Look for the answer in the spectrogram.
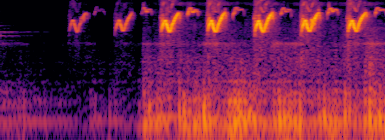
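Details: Cinereous tit singing actively, a lure for the rainy season: two softer notes, then a louder run of repeated swooping whistles, each dipping and rising with a thin high follow note.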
